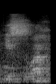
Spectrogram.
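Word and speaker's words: كسوة: Bisa dibaca kiswah, bisa dibaca kuswah, tapi yang paling masyhur itu kuswah bacanya malah. Dan kita sering dengarnya malah kiswah.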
